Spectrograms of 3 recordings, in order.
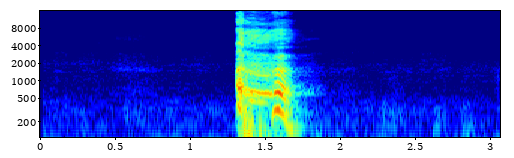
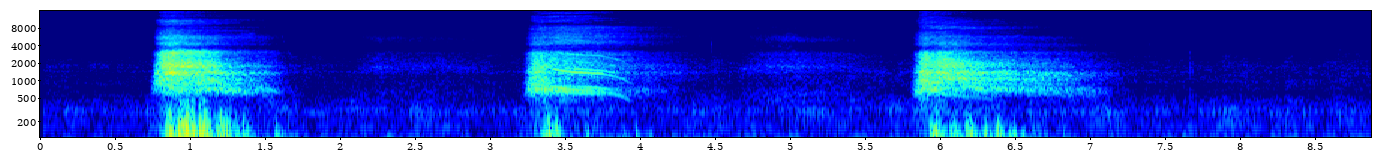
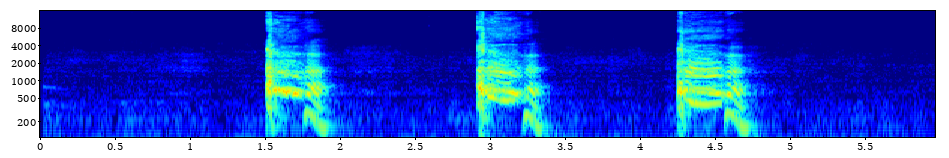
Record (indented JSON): {
  "cough_length": "3.1 s",
  "cough_amplitude": 32768,
  "cough_signal_mean_std_ratio": 0.26,
  "exhalation_length": "8.9 s",
  "exhalation_amplitude": 8877,
  "exhalation_signal_mean_std_ratio": 0.39,
  "three_cough_length": "6.0 s",
  "three_cough_amplitude": 17241,
  "three_cough_signal_mean_std_ratio": 0.39,
  "survey_phase": "beta (2021-08-13 to 2022-03-07)",
  "age": "18-44",
  "gender": "Female",
  "wearing_mask": "No",
  "symptom_sore_throat": true,
  "smoker_status": "Ex-smoker",
  "respiratory_condition_asthma": false,
  "respiratory_condition_other": false,
  "recruitment_source": "Test and Trace",
  "submission_delay": "1 day",
  "covid_test_result": "Negative",
  "covid_test_method": "RT-qPCR"
}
